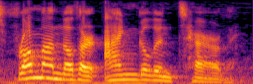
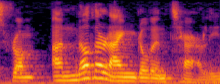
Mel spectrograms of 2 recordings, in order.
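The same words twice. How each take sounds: First: "From another angle entirely" punched out firmly; emphatic repeat. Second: Said in the usual way. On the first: Real, not acted. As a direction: lean hard on "From another angle". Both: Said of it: "Now, can I emphasize this?".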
